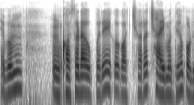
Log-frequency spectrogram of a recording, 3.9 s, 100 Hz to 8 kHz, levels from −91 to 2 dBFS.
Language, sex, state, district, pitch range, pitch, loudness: Odia, female, Odisha, Nuapada, 160-190 Hz, 170 Hz, -21 LUFS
